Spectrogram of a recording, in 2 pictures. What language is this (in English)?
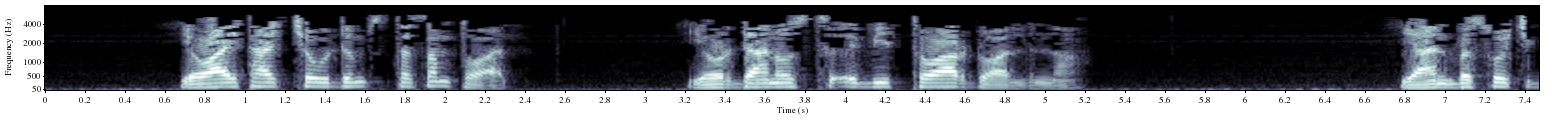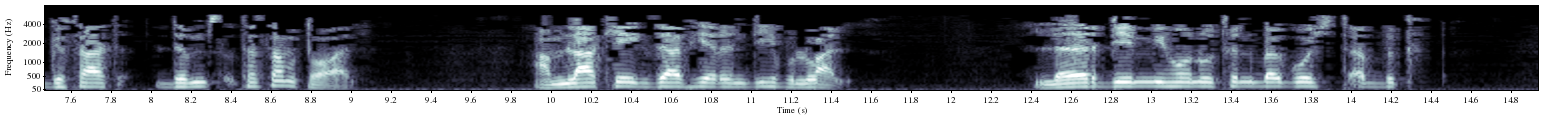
Amharic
